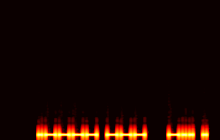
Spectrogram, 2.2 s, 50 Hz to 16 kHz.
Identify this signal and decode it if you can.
Morse code, heard as a keyed tone, about 34 wpm, 700 Hz. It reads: 1O DE
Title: Winter Field Day Exchanges 35wpm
